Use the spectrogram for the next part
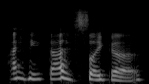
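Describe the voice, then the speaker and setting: A woman's voice: a little high, expressive, slow pace. A woman giving casual live stream commentary on a game, chatting in a gushing, giggly, informal way.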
